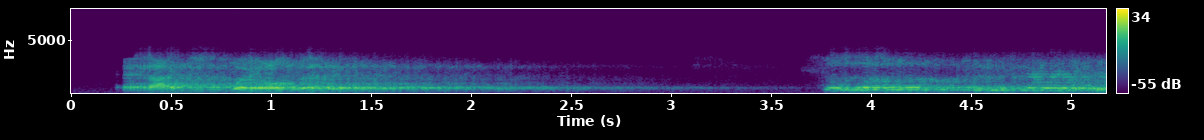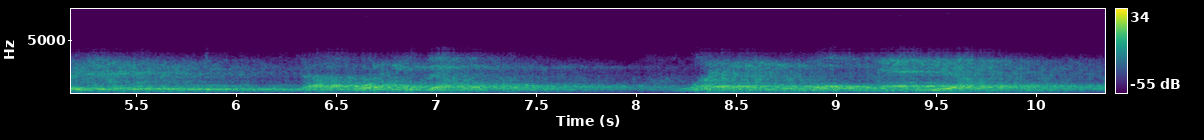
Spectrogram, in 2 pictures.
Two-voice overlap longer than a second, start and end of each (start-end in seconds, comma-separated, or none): none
